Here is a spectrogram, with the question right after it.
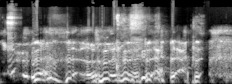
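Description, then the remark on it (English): A person coughs right into the microphone after too big a hit of smoke: a loud fit of harsh coughing with raspy, voiced bursts that run together for a few seconds, sounding partly like sputtering laughter, then one last short cough. “I didn't mean to cough right into the mic.”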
